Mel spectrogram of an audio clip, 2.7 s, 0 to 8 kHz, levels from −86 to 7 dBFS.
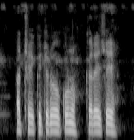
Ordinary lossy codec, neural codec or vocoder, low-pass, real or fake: AAC, 48 kbps; none; 7.2 kHz; real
